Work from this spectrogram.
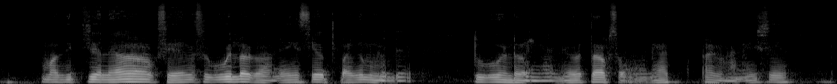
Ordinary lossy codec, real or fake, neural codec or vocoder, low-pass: none; fake; codec, 44.1 kHz, 1.7 kbps, Pupu-Codec; none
